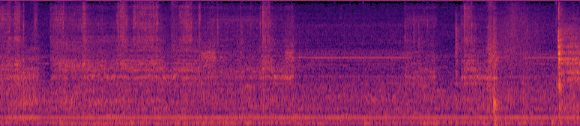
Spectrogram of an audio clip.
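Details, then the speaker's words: Digital tape recorder after repair: mechanism whirs evenly with low steady hum and light rubbing, no squeak, then clicks; fixed. "Looks like it's not making that noise anymore, not squeaking."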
